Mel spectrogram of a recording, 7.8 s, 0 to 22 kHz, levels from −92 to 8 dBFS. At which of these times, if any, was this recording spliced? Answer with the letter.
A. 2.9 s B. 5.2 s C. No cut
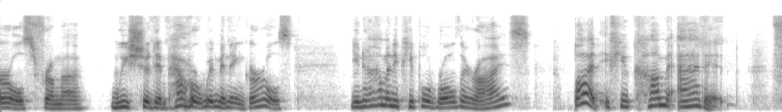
B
